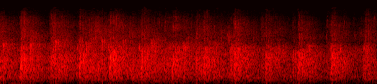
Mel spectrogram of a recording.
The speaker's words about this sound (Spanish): ¿Por qué no le damos un fuerte aplauso al Señor en acción de gracia?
